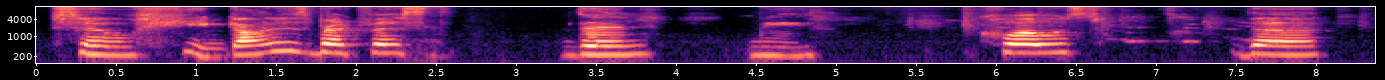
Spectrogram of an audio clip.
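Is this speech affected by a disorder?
Yes: cerebral palsy.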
